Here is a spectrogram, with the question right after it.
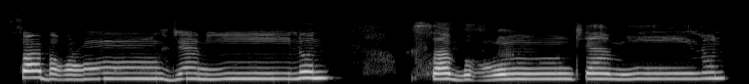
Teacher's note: Jim is one of harfe ikhfa, so you have to create a concealed nasal sound when you recite this tanween or dammatan.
